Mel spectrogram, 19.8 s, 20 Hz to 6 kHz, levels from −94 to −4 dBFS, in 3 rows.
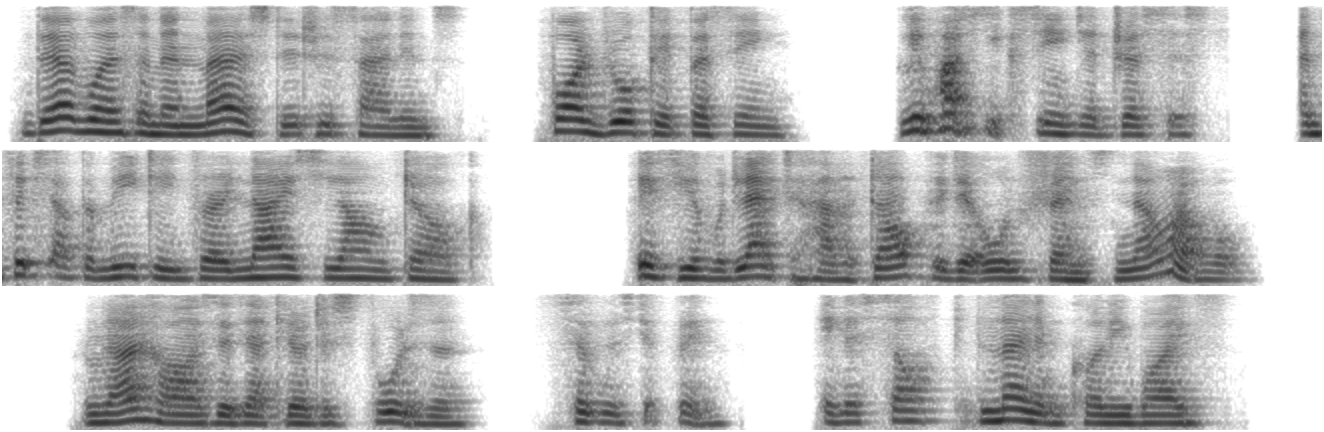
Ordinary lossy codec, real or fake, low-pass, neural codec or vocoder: MP3, 48 kbps; fake; 5.4 kHz; codec, 16 kHz, 0.5 kbps, FunCodec, trained on Chinese and English, 25 frames a second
